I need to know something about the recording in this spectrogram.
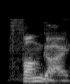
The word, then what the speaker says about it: Fungi: So I'm on your mailing list for the Moxie, and you were touting a movie called Fantastic Fungi. Am I pronouncing that correctly? Yep, I think you are. Plural.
